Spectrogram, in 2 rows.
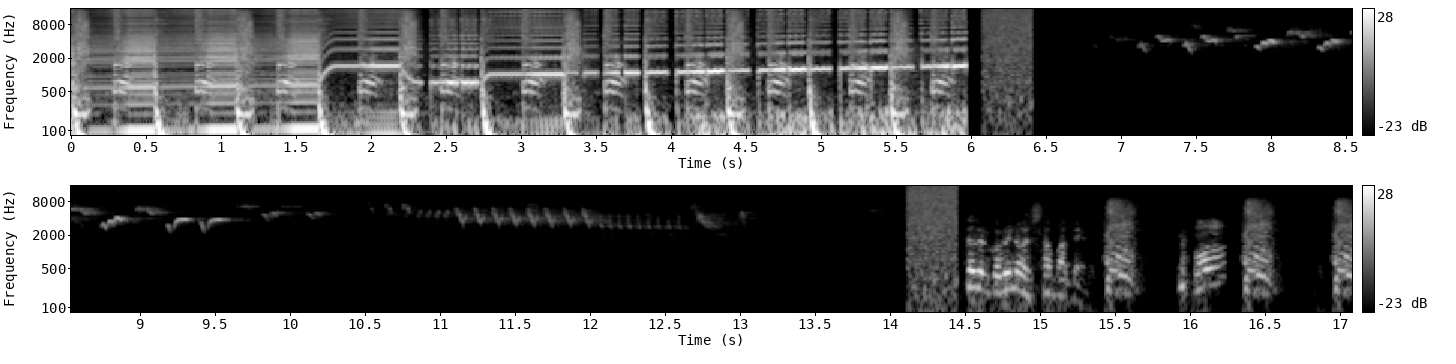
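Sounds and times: tv static burst: 0:03.6 - 0:06.4, 0:14.1 - 0:14.5
birds chirping and singing: 0:06.7 - 0:14.0.

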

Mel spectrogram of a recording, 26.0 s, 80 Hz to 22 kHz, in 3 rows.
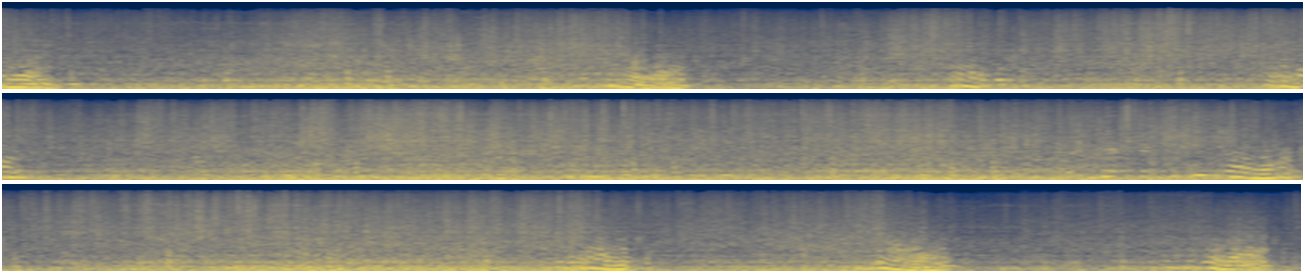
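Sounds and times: bus engine and road noise: 0:00.0 - 0:26.0
windscreen wiper sweeping: 0:00.0 - 0:26.0.

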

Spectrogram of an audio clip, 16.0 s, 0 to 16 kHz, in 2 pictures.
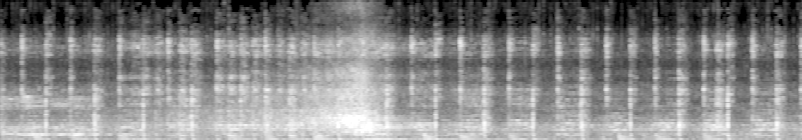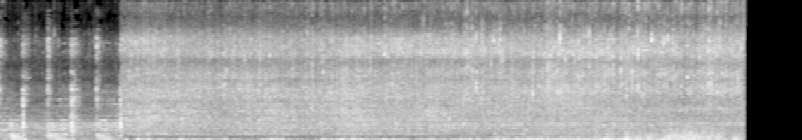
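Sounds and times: electronic dance music: 0:00.0 - 0:09.4
road noise: 0:00.0 - 0:15.5
wind buffeting microphone: 0:09.2 - 0:15.5.

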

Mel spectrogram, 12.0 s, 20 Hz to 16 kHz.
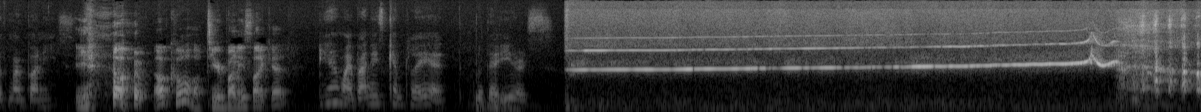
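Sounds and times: theremin tone: 0:05.6 - 0:11.2
woman laughing: 0:11.2 - 0:12.0.

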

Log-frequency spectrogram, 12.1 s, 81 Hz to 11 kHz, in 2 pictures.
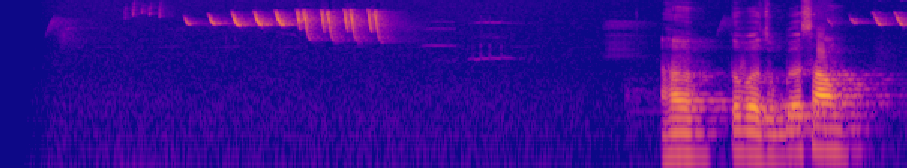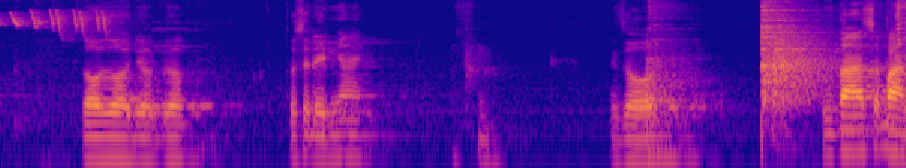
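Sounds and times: small bird chirping: 0:00.2 - 0:09.9.

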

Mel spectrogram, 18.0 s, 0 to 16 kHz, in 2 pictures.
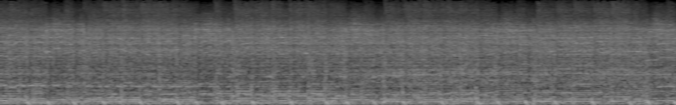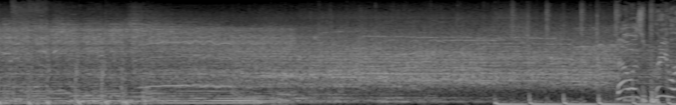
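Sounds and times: heavy metal band playing: 0:00.0 - 0:13.1
bass guitar: 0:00.0 - 0:13.2
distorted electric guitars: 0:00.0 - 0:14.4
drums: 0:00.0 - 0:18.0.

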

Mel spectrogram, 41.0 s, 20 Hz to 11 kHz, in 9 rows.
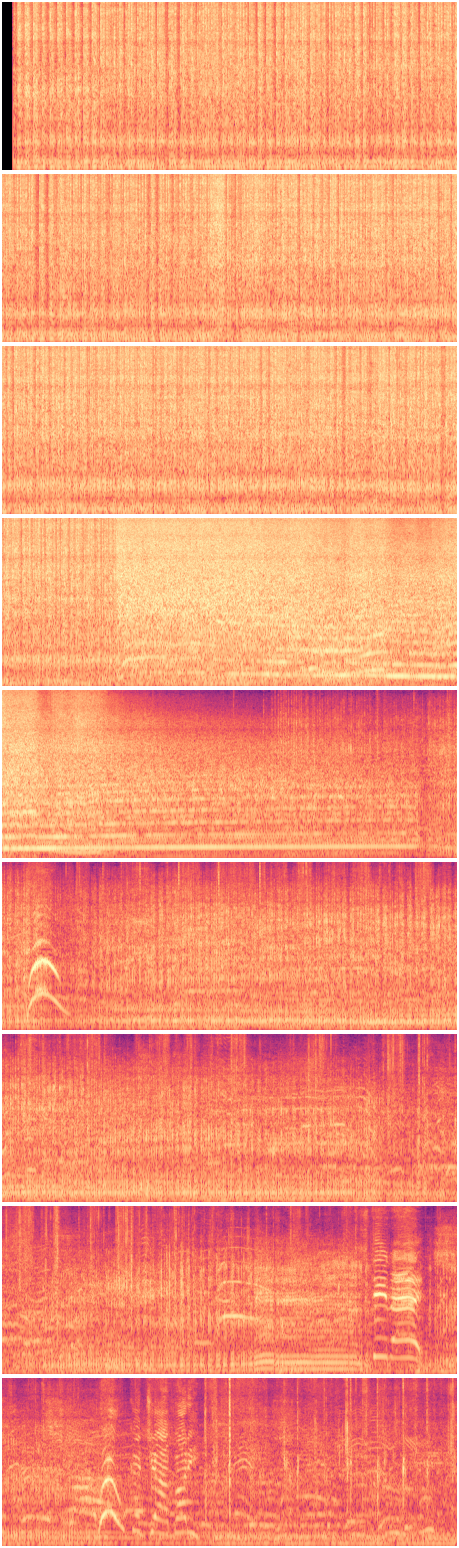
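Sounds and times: drag motorcycles launching: 0:00.1 - 0:40.9.

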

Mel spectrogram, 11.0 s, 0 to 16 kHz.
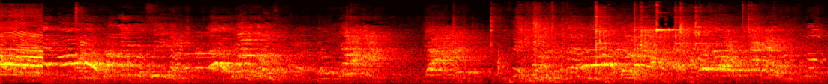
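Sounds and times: people shouting: 0:00.0 - 0:03.8.

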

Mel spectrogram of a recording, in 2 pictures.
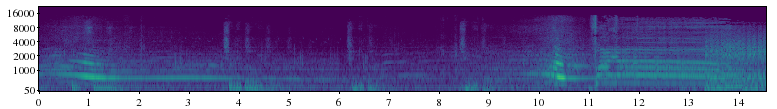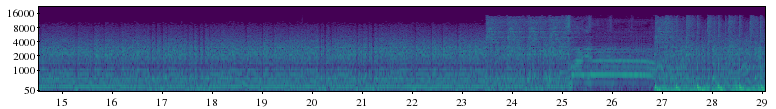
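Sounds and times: loud music with steady beat: 0:26.9 - 0:29.0.

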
